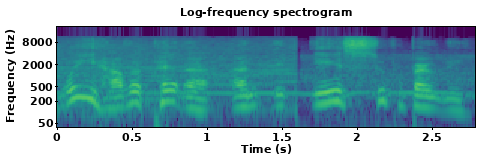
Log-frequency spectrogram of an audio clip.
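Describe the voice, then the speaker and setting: A man commentating live on a motor race, calling the action in drawn-out phrases. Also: on the high side, expressive, over music. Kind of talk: live online sim racing commentary.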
